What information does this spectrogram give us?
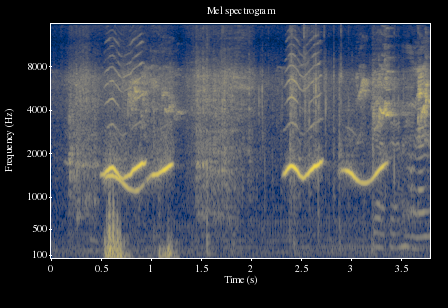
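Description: A lorikeet whistles three clear, wavering, tune-like phrases that dip and rise in pitch, about a second apart, over a faint low rumble and thumps.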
